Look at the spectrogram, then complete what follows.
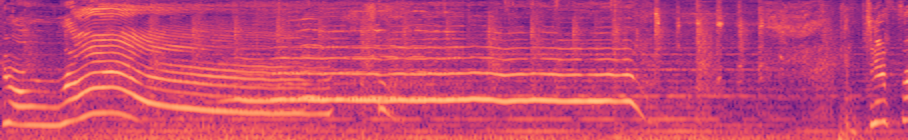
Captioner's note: shrieks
